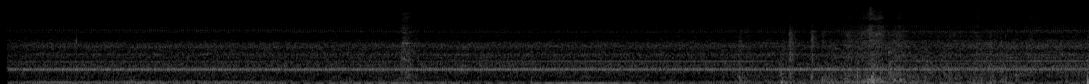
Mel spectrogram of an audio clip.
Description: Ps4 is making weird sounds. Its been making the sound at the end since they released, but the sound at the beginning is brand spankin new.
